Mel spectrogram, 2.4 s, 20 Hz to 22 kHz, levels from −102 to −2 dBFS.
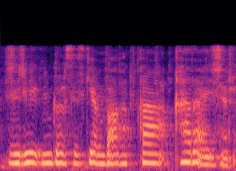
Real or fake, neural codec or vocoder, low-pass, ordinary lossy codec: fake; codec, 16 kHz, 4 kbps, FunCodec, trained on LibriTTS, 50 frames a second; 7.2 kHz; none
